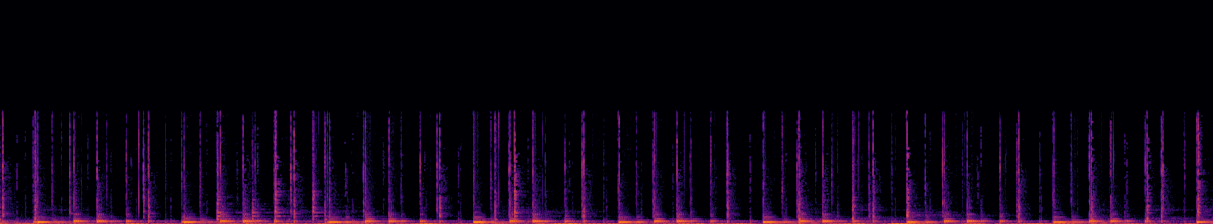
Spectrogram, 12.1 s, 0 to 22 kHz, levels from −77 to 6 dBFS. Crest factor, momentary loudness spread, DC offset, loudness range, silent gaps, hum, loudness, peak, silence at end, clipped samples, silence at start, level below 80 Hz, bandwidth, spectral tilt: 18 dB; 9 LU; under 0.1%; 1 LU; none; none; -29 LUFS; -8 dBFS; 0 s; under 0.1%; 0 s; -36 dBFS; 11.5 kHz; -5 dB/octave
